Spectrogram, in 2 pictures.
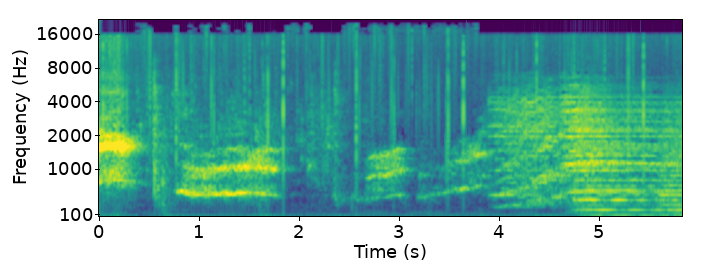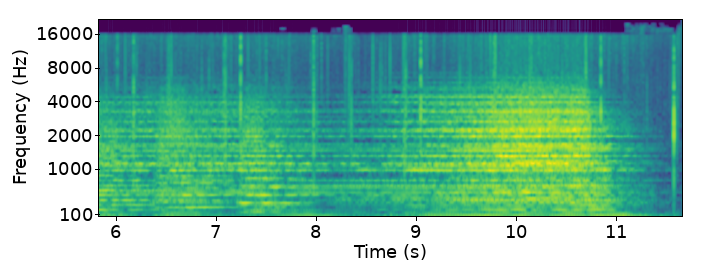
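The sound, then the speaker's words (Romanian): A rooster gives a few short clucks, then a long, loud crow rings out for several seconds, with no one talking. “Boierul, ciudat cum ajunge în dreptul lui fântâni, zice vezeteului: Hei, ia cucoșul, ești obraznic, și aruncă-l în fântâna aceea.”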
